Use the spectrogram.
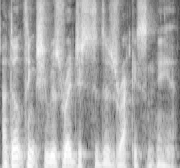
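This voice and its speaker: A man voicing a calm, practical young wizard who leads a team, in measured, matter-of-fact audiobook dialogue. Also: low voice, husky, heavily acted. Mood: watchful.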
